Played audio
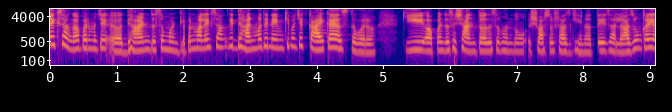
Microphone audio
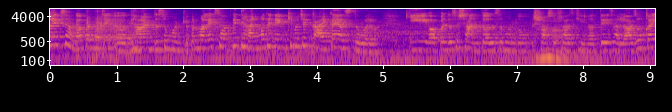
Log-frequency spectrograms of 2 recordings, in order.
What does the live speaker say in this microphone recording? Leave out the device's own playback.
हां.

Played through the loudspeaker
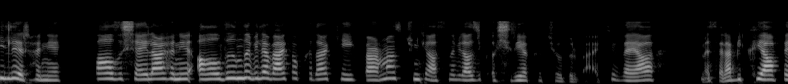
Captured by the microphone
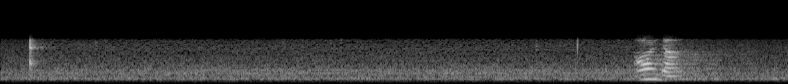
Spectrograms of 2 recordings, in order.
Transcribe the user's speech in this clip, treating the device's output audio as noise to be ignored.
Aynen.

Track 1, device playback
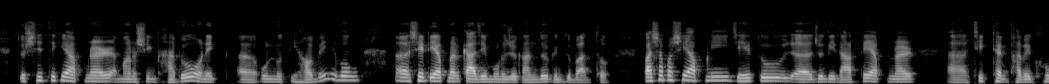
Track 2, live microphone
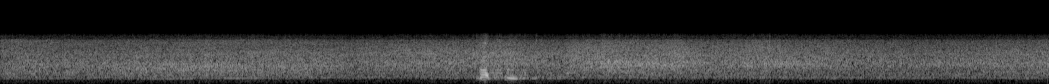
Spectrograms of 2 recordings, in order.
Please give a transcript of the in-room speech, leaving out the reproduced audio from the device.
আচ্ছা।

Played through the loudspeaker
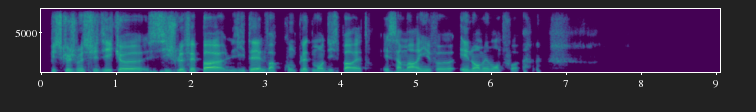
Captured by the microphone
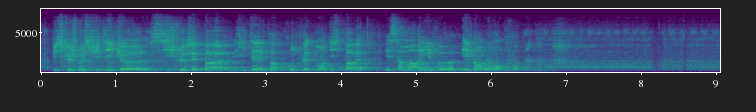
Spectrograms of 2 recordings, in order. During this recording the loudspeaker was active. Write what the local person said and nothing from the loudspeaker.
none

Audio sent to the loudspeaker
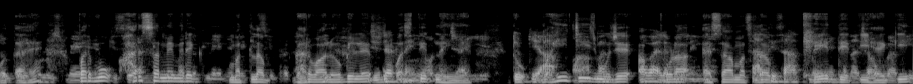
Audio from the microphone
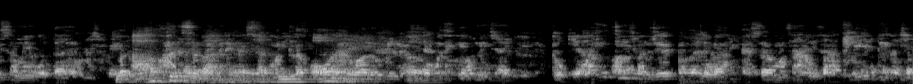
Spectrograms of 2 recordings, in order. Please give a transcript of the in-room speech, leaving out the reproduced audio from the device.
कि आपके परिवार में ऐसा कोई और है अ,

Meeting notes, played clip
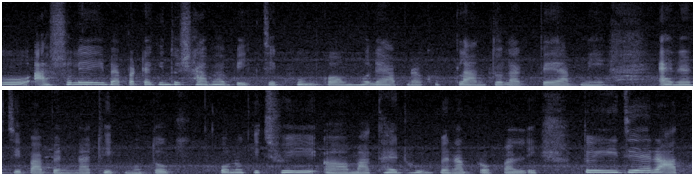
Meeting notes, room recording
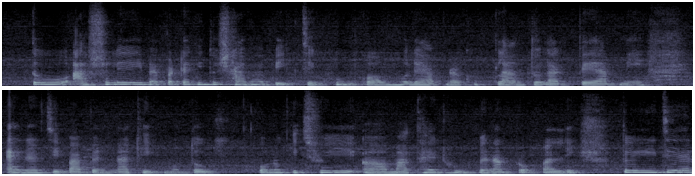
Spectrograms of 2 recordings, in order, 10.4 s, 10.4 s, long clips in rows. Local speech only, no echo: none

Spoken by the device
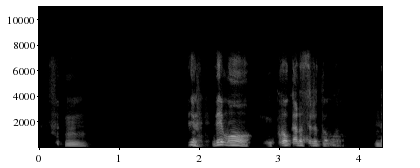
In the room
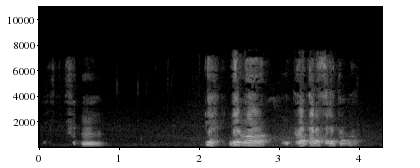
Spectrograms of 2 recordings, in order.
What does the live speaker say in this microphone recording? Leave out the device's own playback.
none

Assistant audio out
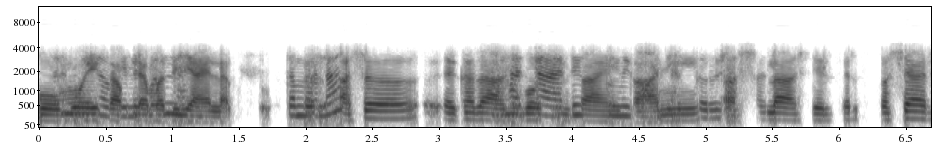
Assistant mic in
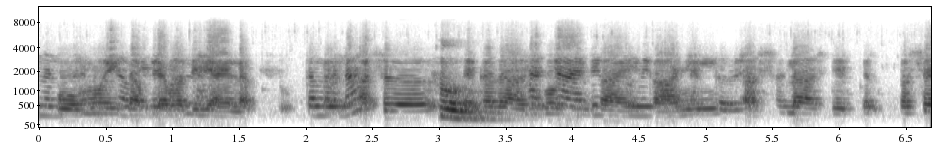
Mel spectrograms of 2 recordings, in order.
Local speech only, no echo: हो.

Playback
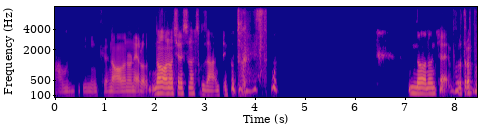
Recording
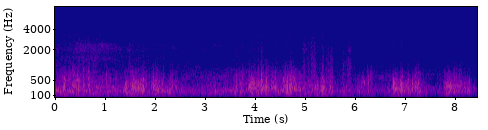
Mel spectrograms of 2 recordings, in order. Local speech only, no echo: none

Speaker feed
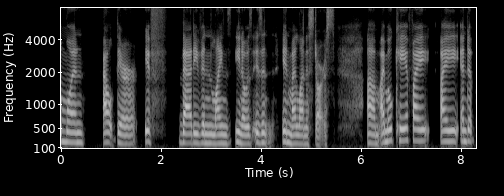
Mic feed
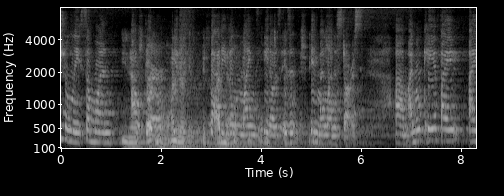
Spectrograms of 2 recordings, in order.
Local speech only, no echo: you know, starting to wonder if if I'm now too old to ever change.

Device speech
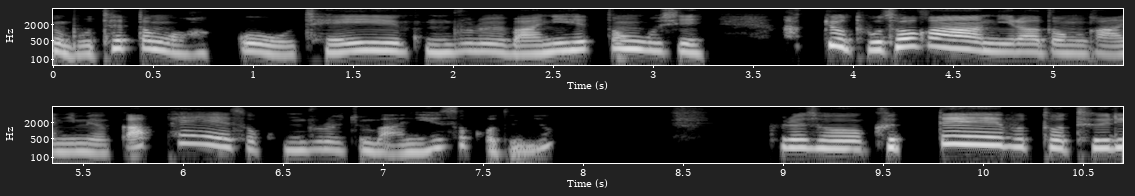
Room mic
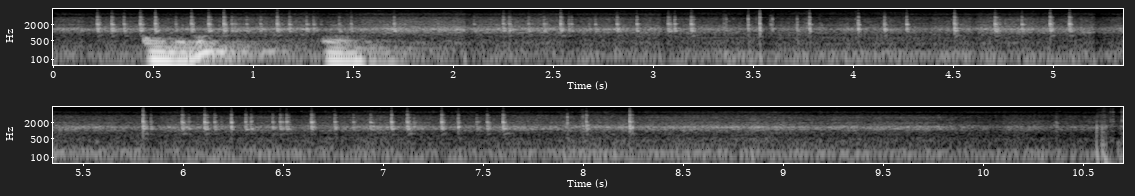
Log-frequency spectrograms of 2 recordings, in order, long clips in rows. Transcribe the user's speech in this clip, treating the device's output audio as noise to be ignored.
공부를? 예.

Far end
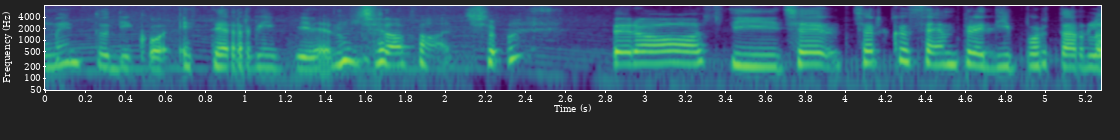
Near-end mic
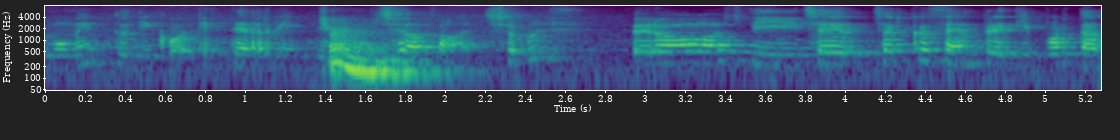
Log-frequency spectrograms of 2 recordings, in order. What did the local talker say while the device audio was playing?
Certo.

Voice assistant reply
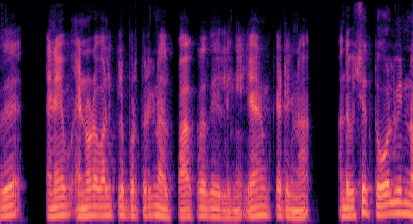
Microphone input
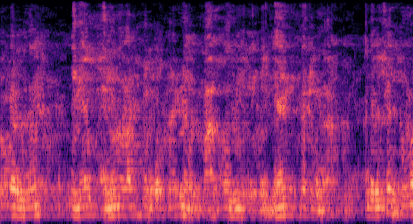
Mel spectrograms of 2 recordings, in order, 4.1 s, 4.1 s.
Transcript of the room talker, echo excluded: none

